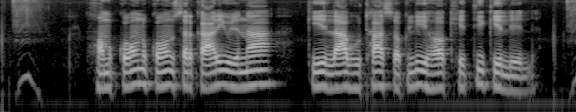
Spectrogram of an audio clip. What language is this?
Magahi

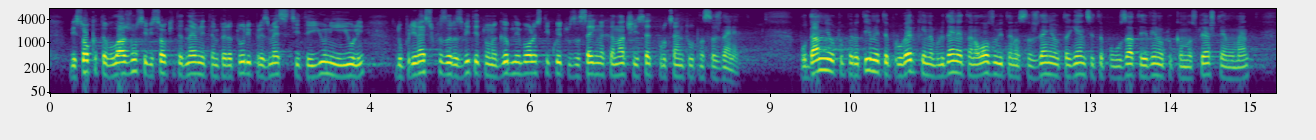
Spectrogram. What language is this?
Bulgarian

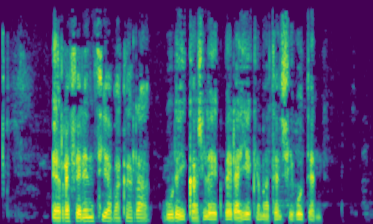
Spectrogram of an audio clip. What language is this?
Basque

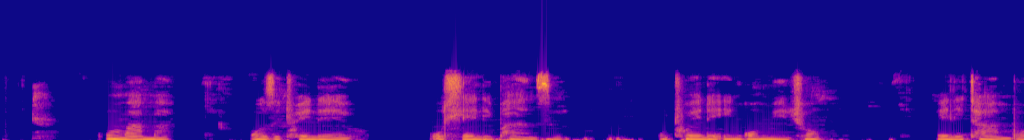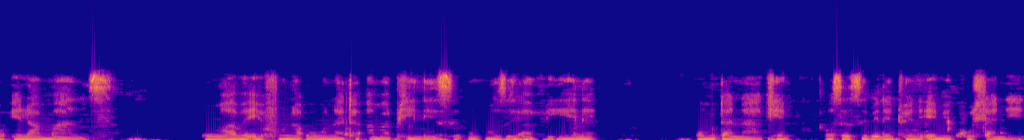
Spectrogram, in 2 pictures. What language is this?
North Ndebele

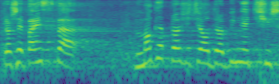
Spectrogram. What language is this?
Polish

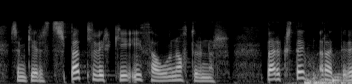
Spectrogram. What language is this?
Icelandic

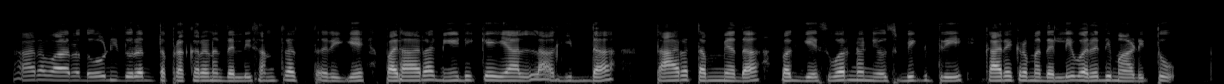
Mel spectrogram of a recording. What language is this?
Kannada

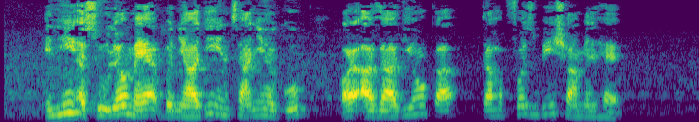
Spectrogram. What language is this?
Urdu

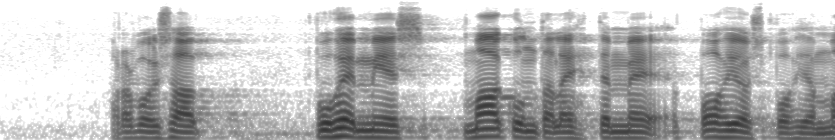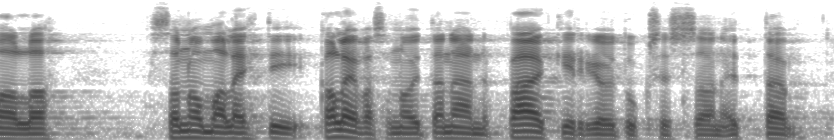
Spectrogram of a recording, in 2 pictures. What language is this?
Finnish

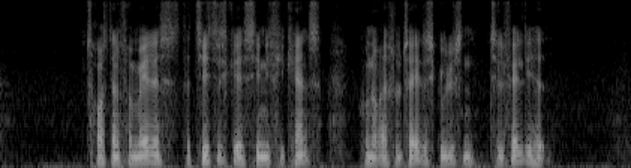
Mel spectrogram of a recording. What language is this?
Danish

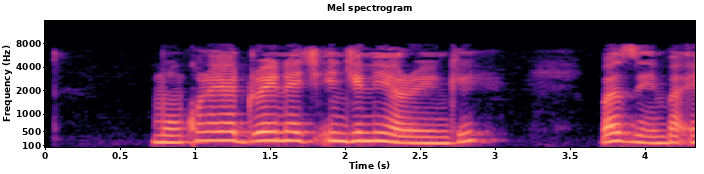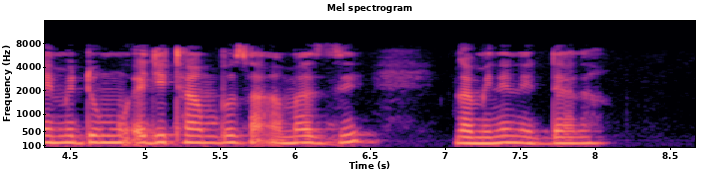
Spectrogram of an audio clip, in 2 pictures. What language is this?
Ganda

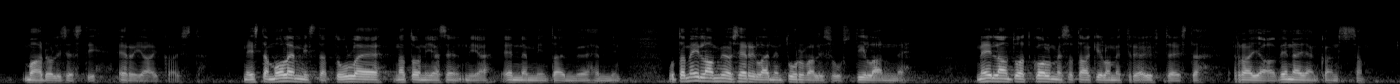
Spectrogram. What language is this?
Finnish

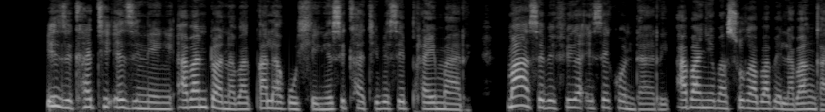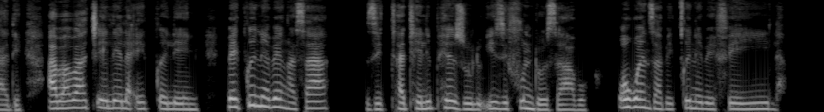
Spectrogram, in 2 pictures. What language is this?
North Ndebele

